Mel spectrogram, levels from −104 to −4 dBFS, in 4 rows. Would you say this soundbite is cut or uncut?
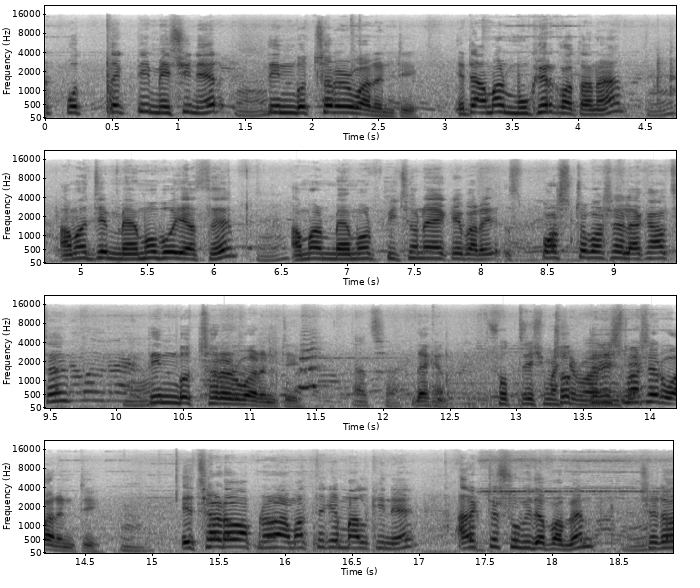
uncut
